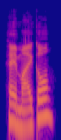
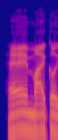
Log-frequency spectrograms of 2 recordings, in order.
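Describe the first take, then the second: First: The greeting sounds like a question will follow. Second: The greeting sounds knowing and teasing. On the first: The speaker is about to ask something. "it sounds like there's about to be a question there" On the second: The speaker caught him doing something. "you sly dog"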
